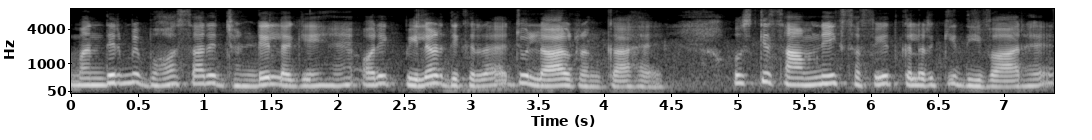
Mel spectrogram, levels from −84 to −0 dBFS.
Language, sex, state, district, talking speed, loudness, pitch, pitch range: Hindi, female, Delhi, New Delhi, 210 wpm, -19 LUFS, 200 Hz, 180-235 Hz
